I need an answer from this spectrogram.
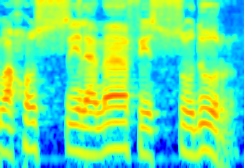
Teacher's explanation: Ah, nanti bedanya sin kecil dengan shad ujungnya sama, akan tetapi ee shad itu pangkal lidahnya naik itu karena dia mempunyai sifat istiala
